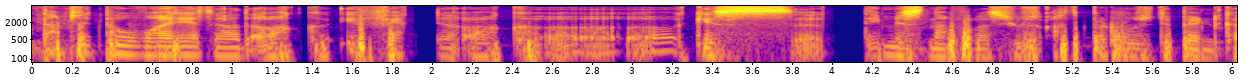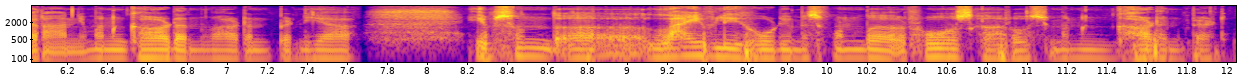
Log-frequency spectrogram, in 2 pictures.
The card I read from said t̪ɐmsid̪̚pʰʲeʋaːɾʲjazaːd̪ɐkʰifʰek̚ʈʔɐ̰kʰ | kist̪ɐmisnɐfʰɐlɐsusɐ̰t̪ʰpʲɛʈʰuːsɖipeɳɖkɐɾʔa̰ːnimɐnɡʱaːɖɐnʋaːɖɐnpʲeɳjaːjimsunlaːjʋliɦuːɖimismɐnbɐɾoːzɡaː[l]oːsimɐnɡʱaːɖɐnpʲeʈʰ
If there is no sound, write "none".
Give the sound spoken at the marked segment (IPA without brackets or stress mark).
ɾ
